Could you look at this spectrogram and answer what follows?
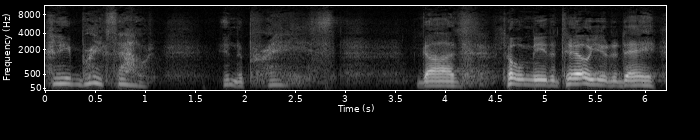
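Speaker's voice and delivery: soft, slowed sermon with long pauses; hushed preaching. Real, not acted. Preacher telling listeners God wants to be found, hushed and slow. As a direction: let it sink to a tender hush.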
